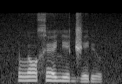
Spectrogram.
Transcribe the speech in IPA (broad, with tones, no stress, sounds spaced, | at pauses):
l ɔ˦ x ɛ˦ lʲ ɛ˦ d͡ʒ e˨ ɾʲ ʊ˨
